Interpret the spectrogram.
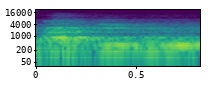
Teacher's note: Hamzah di mana? Tenggorokan bawah.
